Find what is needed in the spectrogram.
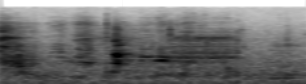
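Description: A slotted metal spatula scraping and clinking against stainless steel pots as thick chicken masala is scooped out onto boiled rice. A sharp clink a little under a second in is followed by a brief high ringing tone.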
